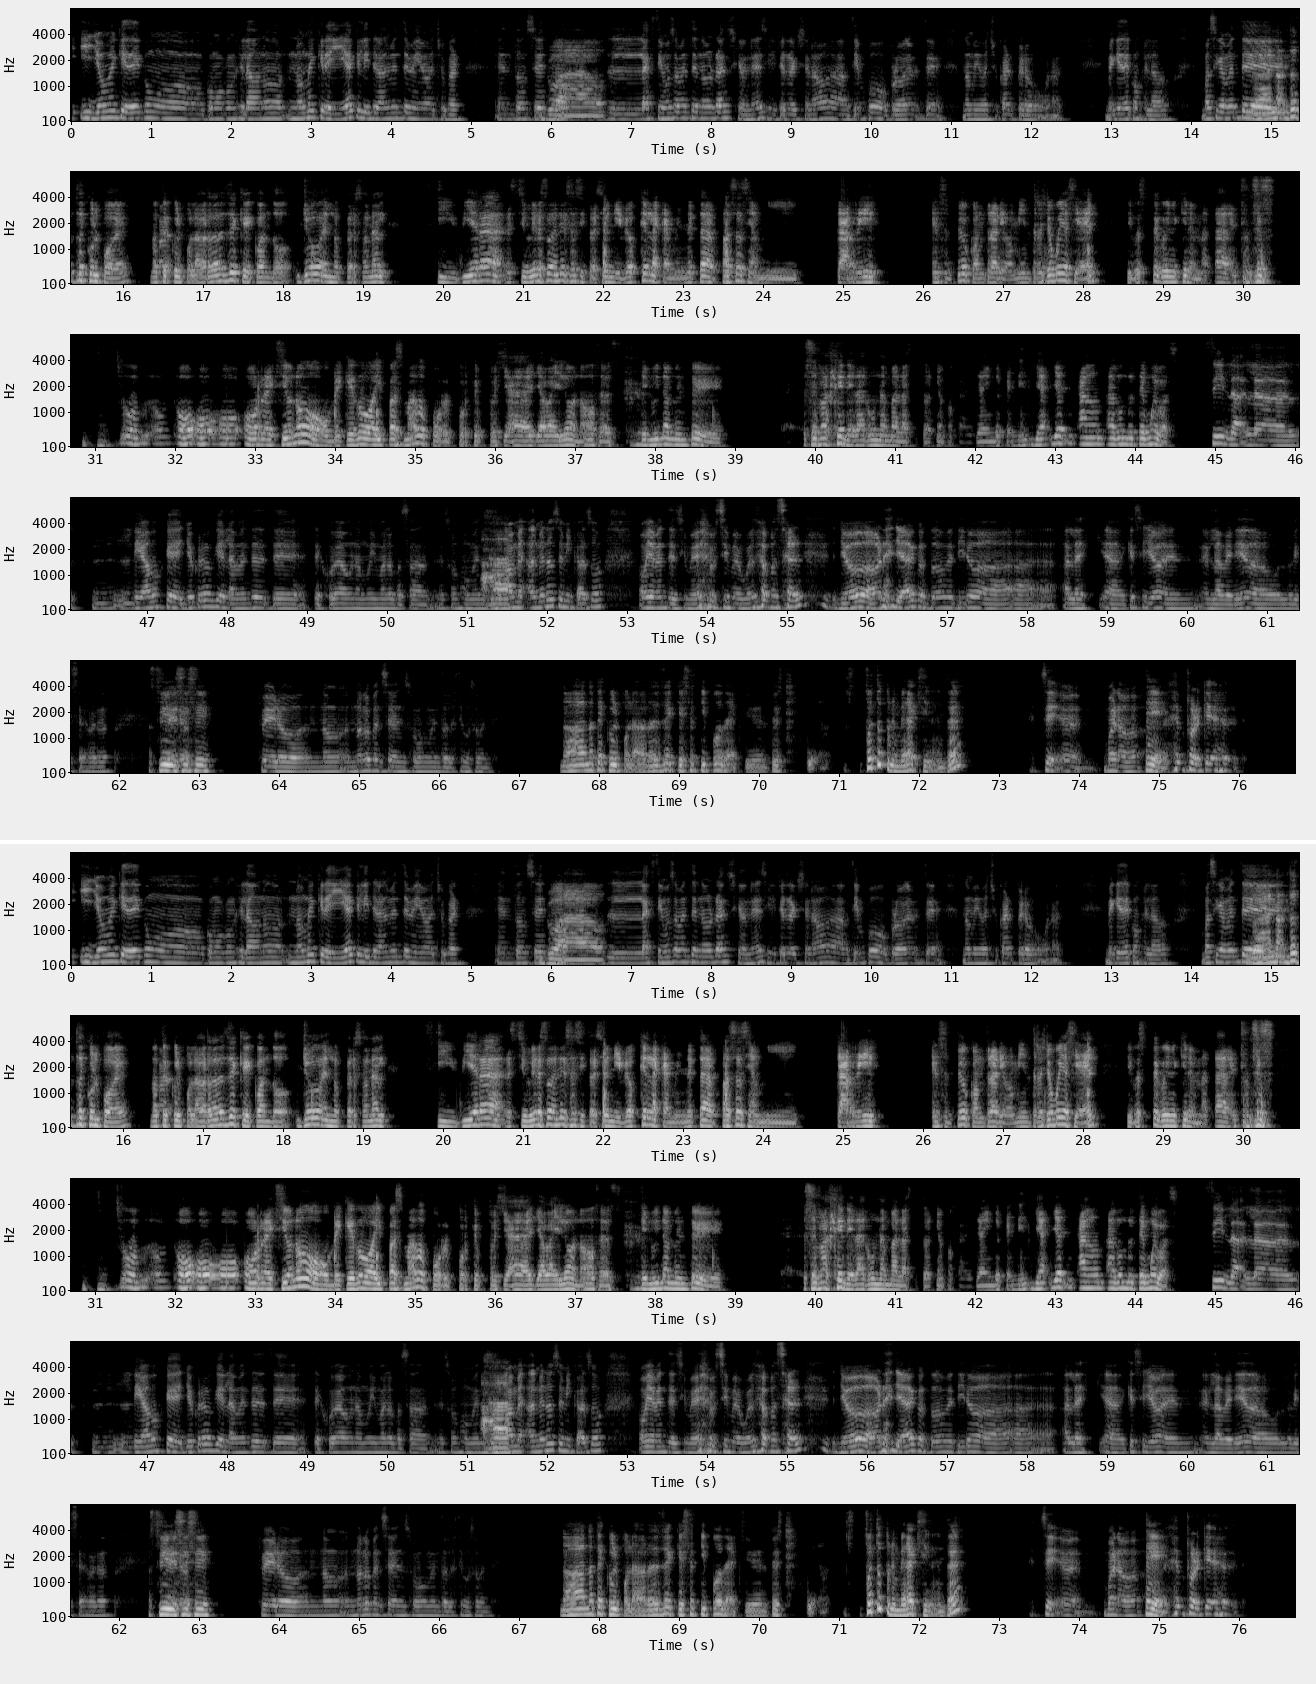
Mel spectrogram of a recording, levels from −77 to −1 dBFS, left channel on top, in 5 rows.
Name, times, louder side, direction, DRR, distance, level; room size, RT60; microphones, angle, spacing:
voice 1, 0.0-6.2 6.7-12.4 12.7-15.2 16.4-16.6 34.7-34.8 37.6-38.0 44.9-62.2 62.5-62.9 63.7-66.7 73.5-74.8 75.1-76.1, equal, 15° right, 0.7 m, -36 dB
voice 2, 5.8-6.7 14.7-16.1 16.3-19.3 19.9-24.4 24.9-25.4 26.1-28.2 28.5-30.4 31.0-37.5 37.8-38.8 39.8-41.6 42.0-44.4 51.2-51.6 62.5-63.1 67.5-70.8 71.3-72.6 74.8-75.1, right 3 dB, 60° right, 0.6 m, -28 dB
2.4 x 2.4 x 4.0 m
head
